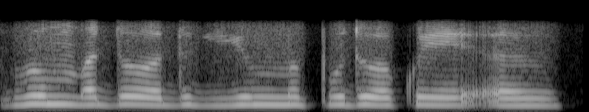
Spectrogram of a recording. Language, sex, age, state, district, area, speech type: Manipuri, female, 18-30, Manipur, Kangpokpi, rural, conversation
